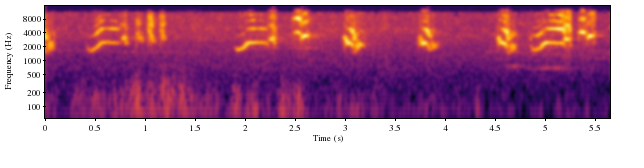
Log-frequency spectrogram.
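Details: Oriental magpie-robin song, offered as a recording for training birds to sing, in bright whistled phrases rising and twisting, given in bursts about every second with short buzzy ends. A low rumble sounds early on.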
